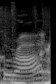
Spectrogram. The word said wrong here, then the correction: curhat: Nope. It's pronounced curhat. It's an Indonesian term.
